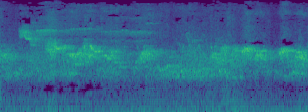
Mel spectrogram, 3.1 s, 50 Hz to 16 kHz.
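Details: Pair of red-whiskered bulbuls singing a duet, 2016 recording: lively modulated whistled phrases, wavering up and down, overlapping into an unbroken stream of bright chirps.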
